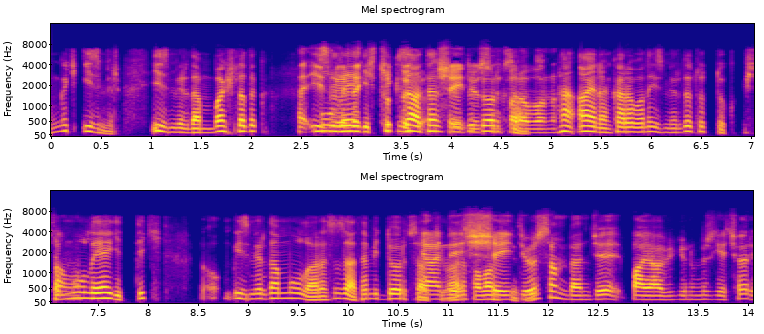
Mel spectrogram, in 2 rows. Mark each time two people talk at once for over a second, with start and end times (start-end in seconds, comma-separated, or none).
2.6-5.1, 10.7-11.9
